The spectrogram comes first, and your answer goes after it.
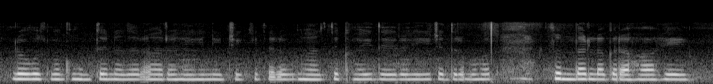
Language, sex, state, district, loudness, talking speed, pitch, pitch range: Hindi, female, Rajasthan, Nagaur, -17 LUFS, 175 wpm, 235 Hz, 230-245 Hz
